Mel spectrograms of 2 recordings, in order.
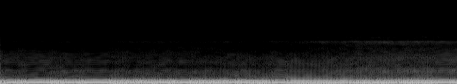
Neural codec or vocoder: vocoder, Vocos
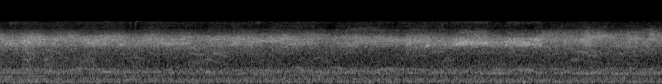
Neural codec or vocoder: none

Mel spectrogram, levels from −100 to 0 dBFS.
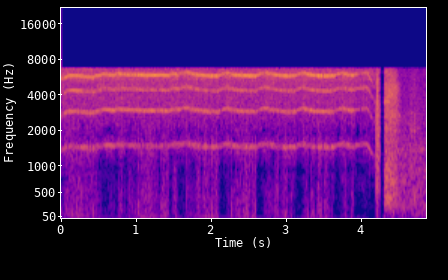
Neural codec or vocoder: vocoder, Vocos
